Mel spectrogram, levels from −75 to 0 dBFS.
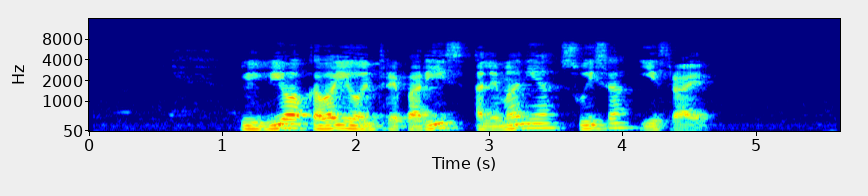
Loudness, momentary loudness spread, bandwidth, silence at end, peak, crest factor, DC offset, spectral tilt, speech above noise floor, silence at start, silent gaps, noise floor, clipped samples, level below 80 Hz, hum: -25 LUFS; 10 LU; 7.6 kHz; 1 s; -6 dBFS; 20 dB; under 0.1%; -6.5 dB/octave; 43 dB; 1.15 s; none; -67 dBFS; under 0.1%; -52 dBFS; none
